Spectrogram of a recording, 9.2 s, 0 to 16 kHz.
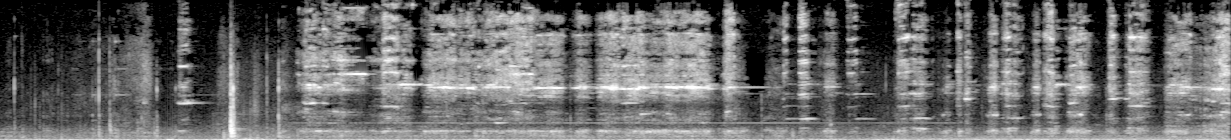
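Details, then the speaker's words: Husqvarna T542i XP battery top-handle chainsaw: a high, scraping squeal like an old wheelbarrow as the trigger is pulled, before the chain spins up. Suspected dry clutch; the manual says the shaft and bearings can be greased. "when you pull the trigger that the initial movement before it starts really spinning up um yeah it sounds like an old wheelbarrow"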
